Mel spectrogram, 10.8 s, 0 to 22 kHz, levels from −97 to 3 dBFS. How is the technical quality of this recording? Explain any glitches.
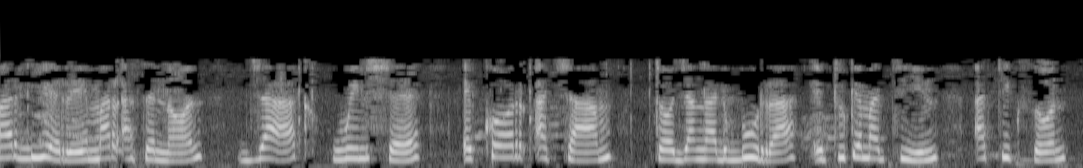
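Quality is poor, with heavy codec damage throughout the speech. The likely cause is MP3 compression: treble stops sharply at 5 kHz, and weak frequency components flicker in and out between frames, giving a watery, swirly texture and smeared consonant attacks, consistent with a very low bitrate around 16 kbps.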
